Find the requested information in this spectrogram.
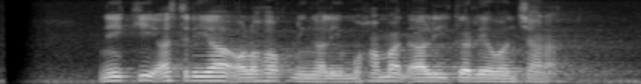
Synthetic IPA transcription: nikiast̪ɾiaɔlɔɦɔk̚niŋalimuɦamat̪alikərdawaɲt͡ʃaɾa̰

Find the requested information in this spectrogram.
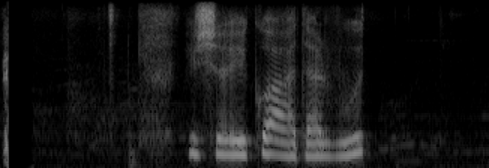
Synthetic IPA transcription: bisʌjʌkoad̪ʱarbʱut̪̚

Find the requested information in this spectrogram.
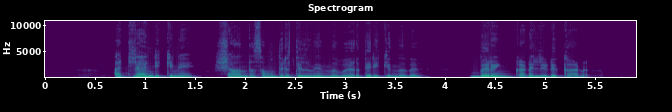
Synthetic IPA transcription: ɐtlaːɳɖikʲːine̞ | ɕaːnd̪ɐsɐmud̪ɾɐt̪ːilninːɨʋeːrd̪ɐɾikʲːunːɐðɨ | beriŋkɐɽɐleɽukːa̰ːɳɨ̰

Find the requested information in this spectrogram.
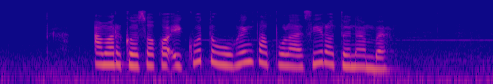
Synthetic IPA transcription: ʔamarɡ̥ɔ̤sɔkɔikut̪uwuɦɪŋpɔpulasiɾɔd̪̥o̤nambah

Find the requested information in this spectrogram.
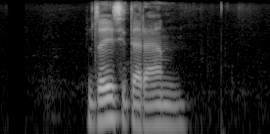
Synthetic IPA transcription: d͡zʌjsit̪aɾam

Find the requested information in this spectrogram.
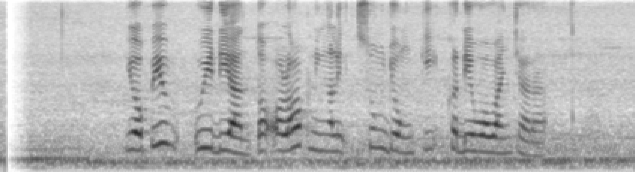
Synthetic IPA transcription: jɔpiwidiant̪ɔʔɔlɔhɔk̚niŋalisuŋd͡ʒɔŋkikədiwɔwaɲt͡ʃaɾa

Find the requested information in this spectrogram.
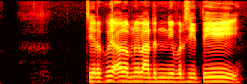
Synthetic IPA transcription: t͡ʃiɾkwialʊmnilandənunifərs̬it̪i

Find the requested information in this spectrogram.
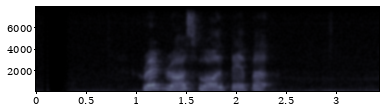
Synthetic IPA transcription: ɹɛdɹɔswɔlpepə

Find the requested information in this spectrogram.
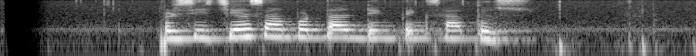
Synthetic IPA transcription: pərs̬id̥ʒ̥asampʊnt̪aɳɖɪŋpɪŋsat̪ʊs

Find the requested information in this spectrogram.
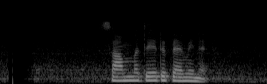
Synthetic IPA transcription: samːəd̪ejːʈəpæminə

